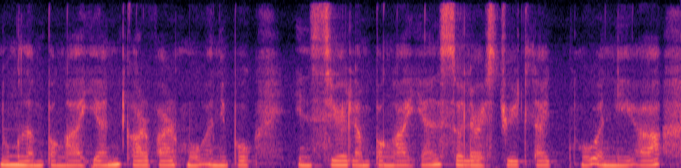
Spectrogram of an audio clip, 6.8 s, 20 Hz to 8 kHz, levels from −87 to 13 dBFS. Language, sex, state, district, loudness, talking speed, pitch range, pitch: Mizo, female, Mizoram, Aizawl, -17 LUFS, 175 wpm, 195-205 Hz, 200 Hz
